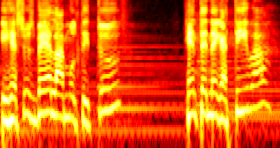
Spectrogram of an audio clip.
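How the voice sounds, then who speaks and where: A male pastor preaching a sermon, telling the story dramatically and swinging between loud passion and hushed tones. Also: high voice, unhurried, faint music behind.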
